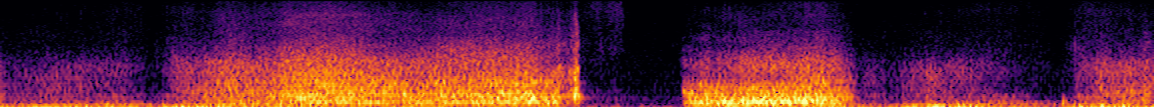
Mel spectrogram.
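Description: Hands cup a large black foam windscreen over a microphone while long dark nails scratch and rub the foam surface. The result is a dense, close, muffled rustling and scraping, mostly low and mid in tone, broken by short pauses, the longest a near-silent gap just before the middle of the clip.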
